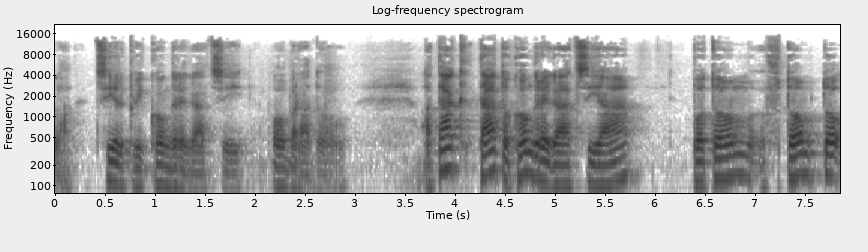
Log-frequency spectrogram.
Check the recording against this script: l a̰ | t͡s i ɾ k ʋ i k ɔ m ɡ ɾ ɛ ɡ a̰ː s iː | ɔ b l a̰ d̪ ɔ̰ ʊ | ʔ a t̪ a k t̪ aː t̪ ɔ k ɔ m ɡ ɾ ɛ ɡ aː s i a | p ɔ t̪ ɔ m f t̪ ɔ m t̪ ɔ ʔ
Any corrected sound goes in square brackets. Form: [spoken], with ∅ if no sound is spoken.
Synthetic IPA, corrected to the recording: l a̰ | t͡s i ɾ k ʋ i k ɔ [ŋ] ɡ ɾ ɛ ɡ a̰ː [t͡s] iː | ɔ b [ɾ] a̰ d̪ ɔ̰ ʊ | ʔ a t̪ a k t̪ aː t̪ ɔ k ɔ [ŋ] ɡ ɾ ɛ ɡ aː [t͡s] i a | p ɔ t̪ ɔ m f t̪ ɔ m t̪ ɔ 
